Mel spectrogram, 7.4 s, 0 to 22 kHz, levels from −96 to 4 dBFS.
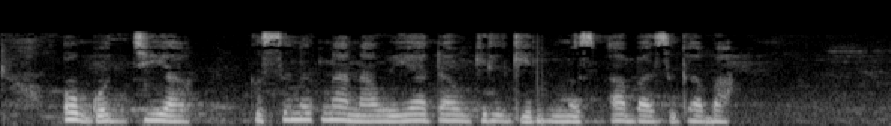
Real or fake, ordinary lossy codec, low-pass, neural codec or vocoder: real; MP3, 96 kbps; 7.2 kHz; none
